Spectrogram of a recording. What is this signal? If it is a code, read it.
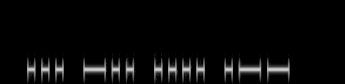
Morse code, heard as a keyed tone, about 17 wpm, 700 Hz. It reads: SDHW
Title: Four Challenging Letter-Number Combinations 17wpm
